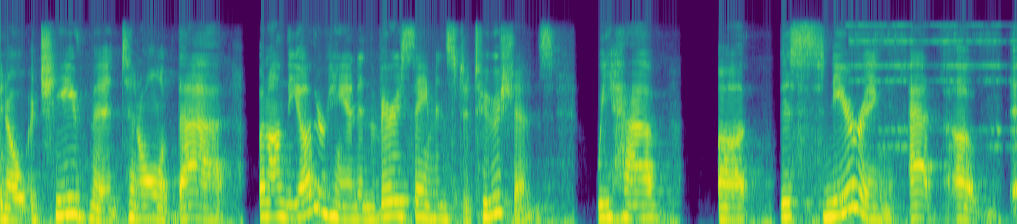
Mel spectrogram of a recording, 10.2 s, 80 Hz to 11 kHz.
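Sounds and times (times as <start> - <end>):
speech: 0.0 - 10.1
telephone ringing with a high electronic trill: 8.4 - 10.1.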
